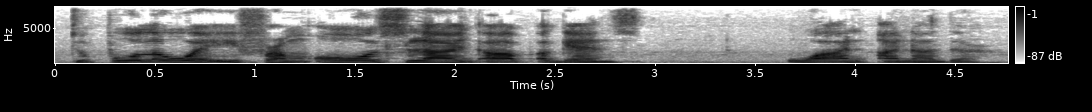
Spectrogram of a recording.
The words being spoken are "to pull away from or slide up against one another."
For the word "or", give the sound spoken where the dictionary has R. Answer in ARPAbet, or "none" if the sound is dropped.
L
